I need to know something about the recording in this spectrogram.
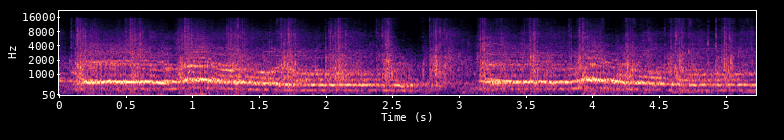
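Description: A large crowd of men chants loudly close by.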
